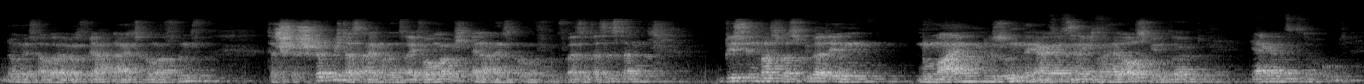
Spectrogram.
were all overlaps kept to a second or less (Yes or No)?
No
